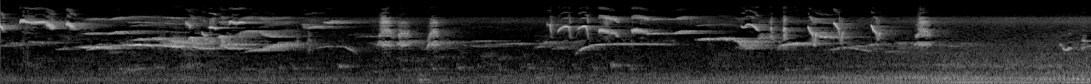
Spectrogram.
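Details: Orange-headed thrush in full song, pouring out rapid warbles, upslurred whistles and clicking high notes in lively bursts separated by short gaps, with a faint low hum underneath.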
